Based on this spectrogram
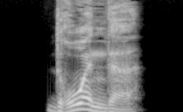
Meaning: inflection of drohend: 1. strong/mixed nominative/accusative feminine singular 2. strong nominative/accusative plural 3. weak nominative all-gender singular 4. weak accusative feminine/neuter singular
- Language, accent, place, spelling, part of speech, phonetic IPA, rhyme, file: German, Germany, Berlin, drohende, adjective, [ˈdʁoːəndə], -oːəndə, De-drohende.ogg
